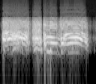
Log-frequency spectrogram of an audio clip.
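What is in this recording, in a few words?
damaged pilot, mood high, French; War Thunder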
